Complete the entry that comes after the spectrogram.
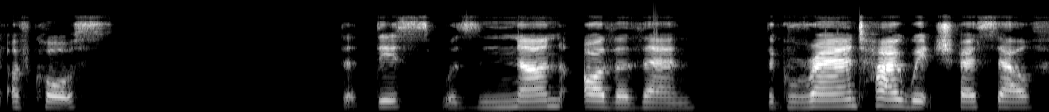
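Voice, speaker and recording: A woman narrating a children's story aloud in an expressive, deliberate and suspenseful way. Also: medium pitch, no echo. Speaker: teacher reading a children's novel aloud.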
